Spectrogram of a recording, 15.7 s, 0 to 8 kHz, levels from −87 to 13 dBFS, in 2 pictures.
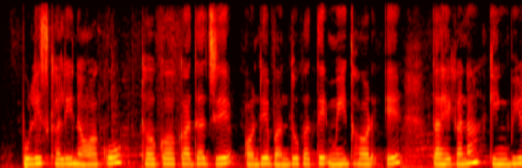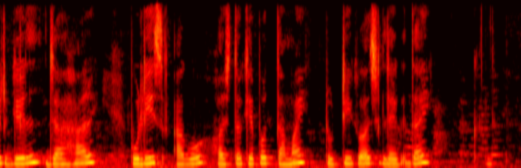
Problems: none marked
